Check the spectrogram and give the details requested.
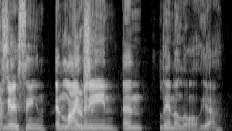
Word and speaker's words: myrcene: Is that how you say it? Myrcene? Yeah, myrcene.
